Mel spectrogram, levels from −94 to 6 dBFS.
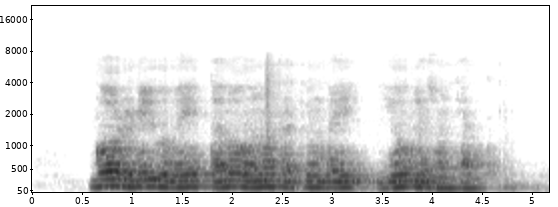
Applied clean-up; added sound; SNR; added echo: neural separator model SepFormer DNS4.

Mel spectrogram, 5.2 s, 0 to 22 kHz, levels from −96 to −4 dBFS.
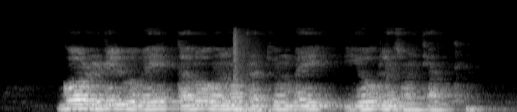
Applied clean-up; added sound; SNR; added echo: none; Bass drum / Thump, thud; 13 dB; reverberation time 0.9 s.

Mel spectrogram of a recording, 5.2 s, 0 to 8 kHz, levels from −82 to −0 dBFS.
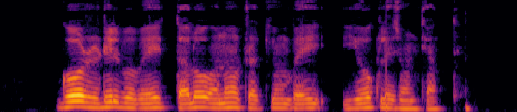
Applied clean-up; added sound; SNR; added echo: none; none; none; none.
